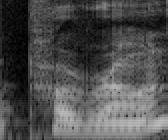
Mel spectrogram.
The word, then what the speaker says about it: Perron: uh today uh we invited uh Keith uh Peron I believe that pronunciation is that correct ke that's correct yes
